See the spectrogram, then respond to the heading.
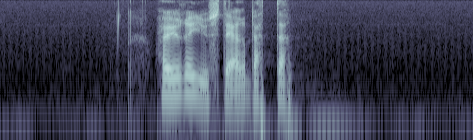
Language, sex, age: Norwegian, female, 29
